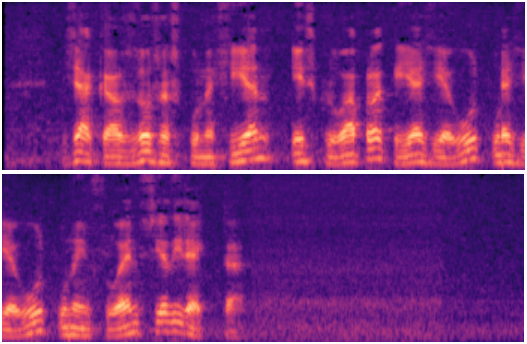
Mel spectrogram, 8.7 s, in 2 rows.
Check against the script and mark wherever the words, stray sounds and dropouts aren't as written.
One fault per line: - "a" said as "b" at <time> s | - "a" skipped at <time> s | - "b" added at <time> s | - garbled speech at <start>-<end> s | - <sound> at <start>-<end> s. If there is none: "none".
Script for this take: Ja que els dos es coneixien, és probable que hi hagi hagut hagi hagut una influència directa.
none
